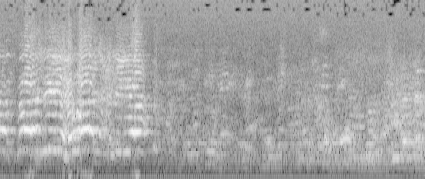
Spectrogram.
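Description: Voices: a loud, high voice with a wavering pitch for about the first second and a half, then quieter chatter of several people, with no drumming.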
